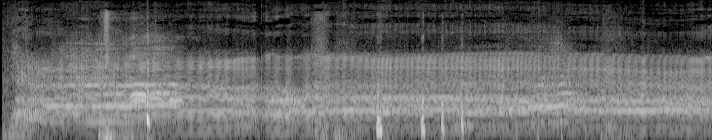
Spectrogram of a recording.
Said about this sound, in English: we've found some actual record, an actual audio recording of a seal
